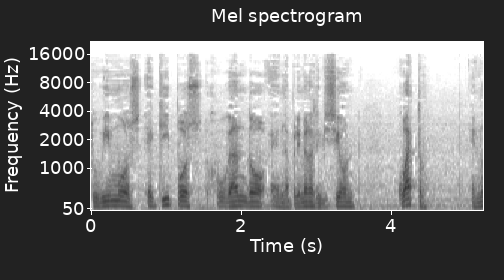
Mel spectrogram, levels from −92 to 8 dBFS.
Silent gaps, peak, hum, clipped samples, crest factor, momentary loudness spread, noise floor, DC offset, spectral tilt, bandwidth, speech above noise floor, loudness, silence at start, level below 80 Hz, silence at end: none; -8 dBFS; none; under 0.1%; 16 dB; 11 LU; -47 dBFS; under 0.1%; -6 dB/octave; 16.5 kHz; 23 dB; -25 LUFS; 0 s; -48 dBFS; 0 s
